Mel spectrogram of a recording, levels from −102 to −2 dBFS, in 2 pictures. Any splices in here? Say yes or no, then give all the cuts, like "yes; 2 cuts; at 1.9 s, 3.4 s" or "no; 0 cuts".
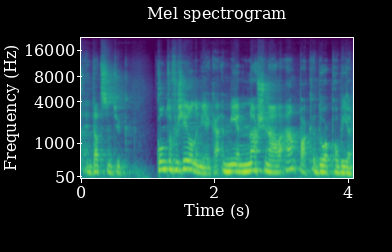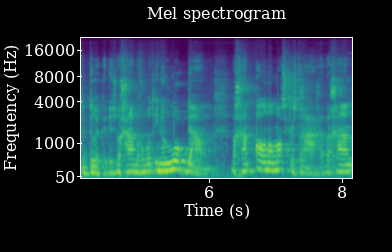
no; 0 cuts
